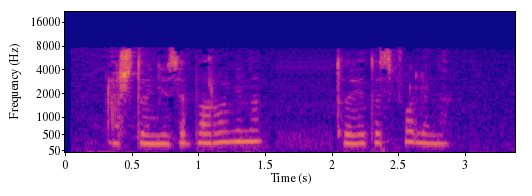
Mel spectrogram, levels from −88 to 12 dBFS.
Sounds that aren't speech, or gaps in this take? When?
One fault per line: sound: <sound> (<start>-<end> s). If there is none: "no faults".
no faults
